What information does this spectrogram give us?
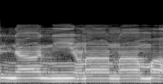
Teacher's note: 'న్య' గొంతు నుండి , 'న్య' అంగిలి నుండి, 'ని' నోటి పైకప్పు నుండి, 'న' పళ్ళ నుండి, మరియు 'మ' పెదవుల నుండి రావాలి. ఇవన్నీ ముక్కు ద్వారా ఉచ్ఛరించబడతాయి కాబట్టి, వీటిని 'అనునాసికలు' (నాసికా ధ్వనులు) అని అంటారు. 'నసిక' అంటే ముక్కు అని అర్థం కాబట్టి, వాటిని ముక్కుతో ఉచ్ఛరిస్తారు కాబట్టి వాటిని అనునసికలు అని పిలుస్తారు .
